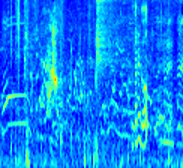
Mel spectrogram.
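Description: Sped-up audio: high-pitched, squeaky chipmunk-like voices calling, mixed with a scatter of sharp knocks from feet and a ball on the hard court.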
